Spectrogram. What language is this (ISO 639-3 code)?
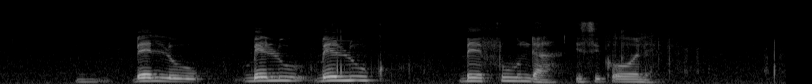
zul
